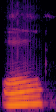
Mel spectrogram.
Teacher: इसको जिन स्वरों के उच्चारण में मुख आधा बंद हो, इसमें ओ बोलोगे तो आधा खुला रहता है मुख, आधा बंद रहता है। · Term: अर्ध समृत स्वर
